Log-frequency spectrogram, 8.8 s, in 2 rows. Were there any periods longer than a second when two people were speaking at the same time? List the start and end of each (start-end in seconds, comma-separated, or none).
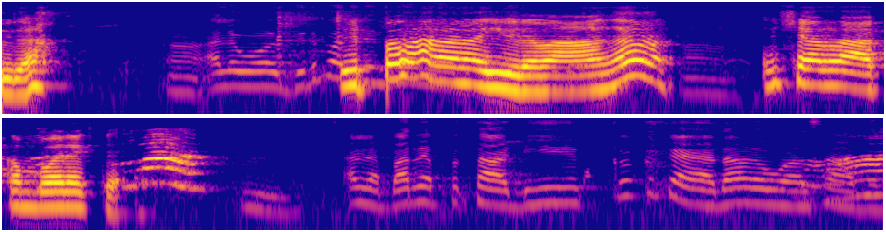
none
